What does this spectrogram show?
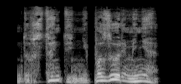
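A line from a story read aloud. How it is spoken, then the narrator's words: Whisper. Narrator (Russian): прошептал я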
